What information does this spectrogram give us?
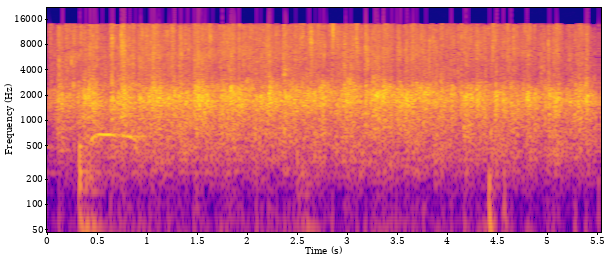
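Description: Audience applause welcoming a professor to a lecture, loud, dense, even clapping that holds steady throughout, with a short whistle near the start.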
